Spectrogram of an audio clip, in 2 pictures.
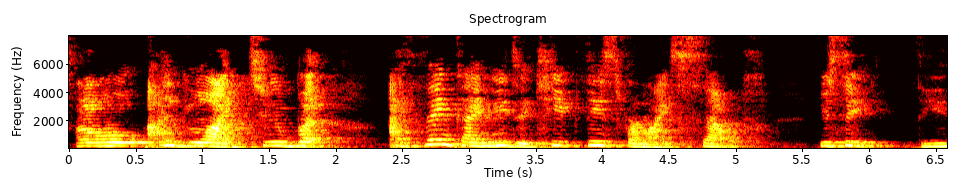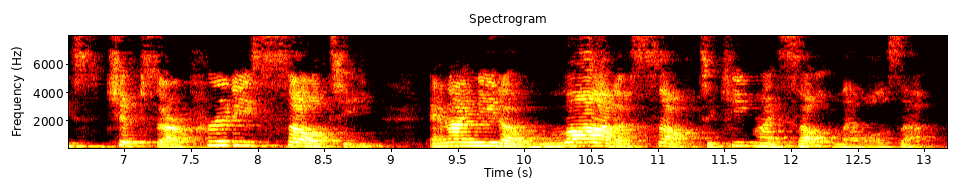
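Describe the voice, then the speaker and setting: A woman's voice: fairly high pitch, slow, a bit bright. A woman voicing a naive, snack-loving male puppet in a church skit, earnest and literal-minded. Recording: echoey room.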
